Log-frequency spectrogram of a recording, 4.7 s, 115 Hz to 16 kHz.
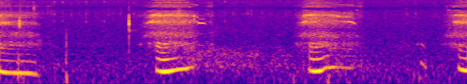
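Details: Sleeping newborn, almost 3 weeks old, after a long day: soft, squeaky, whistling noises with each breath, roughly 40 a minute; light snoring.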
